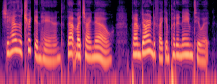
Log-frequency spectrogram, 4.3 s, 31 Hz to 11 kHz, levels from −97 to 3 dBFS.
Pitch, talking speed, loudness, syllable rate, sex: 225 Hz, 275 wpm, -19 LUFS, 5.8 syllables/s, female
